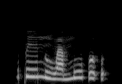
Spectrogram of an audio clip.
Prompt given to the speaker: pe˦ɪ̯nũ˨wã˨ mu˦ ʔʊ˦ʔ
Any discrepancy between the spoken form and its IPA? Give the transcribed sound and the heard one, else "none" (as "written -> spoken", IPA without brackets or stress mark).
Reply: none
